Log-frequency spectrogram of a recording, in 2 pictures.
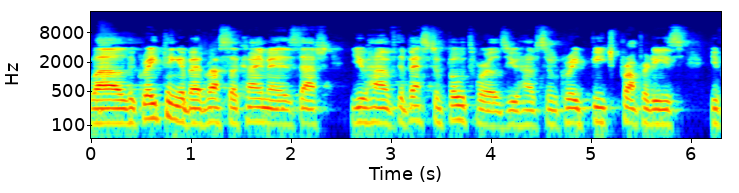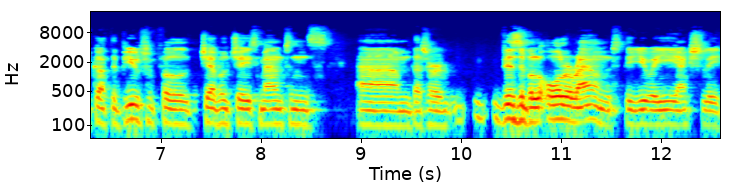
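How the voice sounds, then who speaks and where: Against a quiet background, a man with an Irish accent speaks in a monotone, flat intonation at a fairly low pitch with a bright, sharp tone. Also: moderate pace. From Ireland. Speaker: hotel general manager. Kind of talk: interview. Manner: hesitant, many fillers.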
